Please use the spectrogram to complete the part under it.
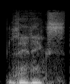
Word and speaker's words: Linux: For a long time when you installed Linux, it would come with one sound file that would say, my name is Linus Torvalds and I pronounce Linux.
